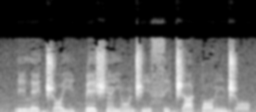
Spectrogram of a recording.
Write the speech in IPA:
ɾ i˦ l e˧ d͡ʒ ɔ˧ j i˧ k͡p e˦ ʃ ɛ̃˧ j ɔ̃˧ d͡ʒ i˦ s i˦˨ d͡ʒ a˧ k͡p ɔ˧ ɾ ĩ˦ d͡ʒ ɔ˧

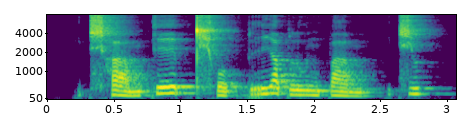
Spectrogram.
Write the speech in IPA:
t͡ɕʰ a˩˦ m k eː˥˩ p̚ t͡ɕʰ o˨˩ k̚ p r i˥˩ a̯ p l u˧ n p a˧ m | t͡ɕ ɯ˥˩ k̚

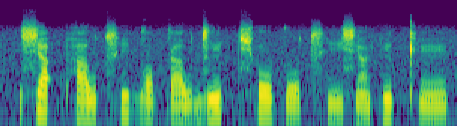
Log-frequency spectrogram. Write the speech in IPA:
ɕ a˦ ʔ pʰ a˧ w t͡sʰ i˦ ɡ ɔ˧ k a˧ w d͡z ĩ˦ t̚ t͡ɕʰ o˦ t̪ o˨˩ t͡sʰ i˧ ɕ ã˧ k ĩ˦ p̚ kʰ ẽ˧

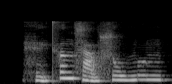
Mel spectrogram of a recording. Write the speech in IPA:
h e˨˩ j t̪ʰ ɐ˥ ŋ s aː˨˩ w s o˨ w ŋ ʊ˧ ŋ

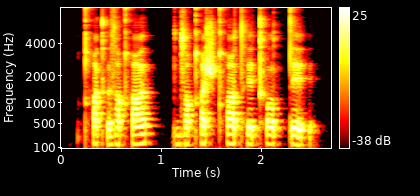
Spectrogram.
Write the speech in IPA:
qʰ ə kʼ ə z ə qʰ ə | d͡z o qʰ i ʃ qʰ o tʰ e kʰ ɔ tː e ʔ

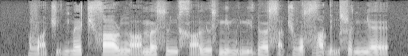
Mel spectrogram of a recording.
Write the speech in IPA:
v ɑ̰ t͡ʃ ḭ d m ɛ t͡ʃ sˤ æ ɹ ŋ ɑ̰ m œ s ʉ ɲ x ɑ̰ l ʉ s mʲ u m ḭ mʲ o ɗ œ s ɑ̰ t͡ʃ v u sˤ zˤ ɛ ɠ ḭ ɬ ɵ d ɲ ɛ

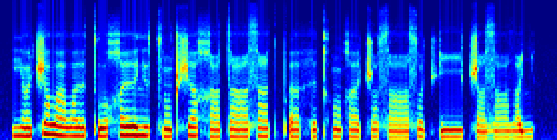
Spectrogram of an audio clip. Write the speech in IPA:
j ɐ̃ t͡ʃ ɐ lˠ ɐ lˠ ɘː tʼ u χ ɘː lʲ u t͡s ɔ̃ t ʃ ɐː χ ɘ tˤ iː sˤ iː t pʼ ɐː h ɘ kʰ ɔ̃ χ ɐː t͡ʃ o sˤ ɐː sˤ u t͡ʃʼ iː t͡ʃ e zˤ ɐː ðˤ ɘ ʎ

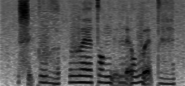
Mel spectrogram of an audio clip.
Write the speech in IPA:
s ḛ k v ə̤ | v ɛ t̪ ɔ ŋ ḛ r ɛ̰ o̯ v ɛ̰ t̪ ɛ̤

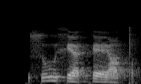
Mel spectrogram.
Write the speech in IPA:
s u xʲ a k ɛ tˤ

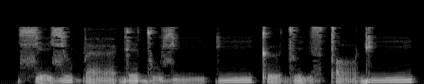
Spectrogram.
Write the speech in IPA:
ɕ e˧˩˧ ʑ ɯ˦˥ b æː˧˩˧ ɡ e˦˥ d u˨˩ ʑ iː˨˩ k iː˦˥ kʼ ø˦˨ d l i˧˩˧ z tʼ ɑ˧˩˧ ɡ iː˦˥

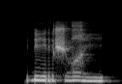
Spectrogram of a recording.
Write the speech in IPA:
ɗ i r ʃ ṳ ʁ i̤

